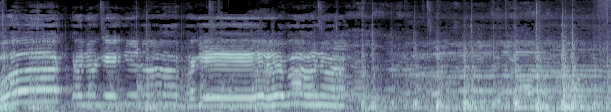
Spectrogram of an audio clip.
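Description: Dhol and damau drums playing a steady beat, with a voice singing long, wavering notes over it: Garhwali folk drumming and song for a mandan dance.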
